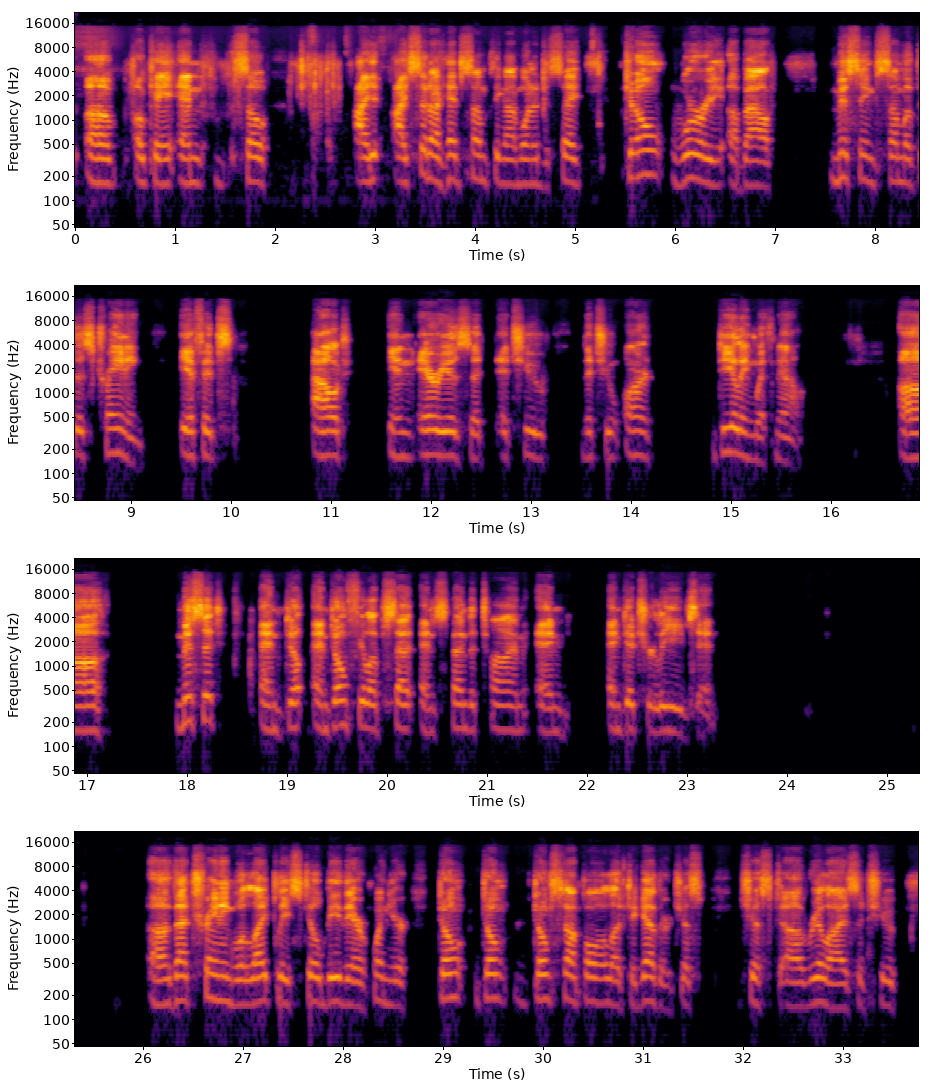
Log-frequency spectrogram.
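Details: Retired adult male former social worker with a speech impediment, a lisp and stuttering for years, more noticeable with the microphone close to his mouth; stuttering.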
